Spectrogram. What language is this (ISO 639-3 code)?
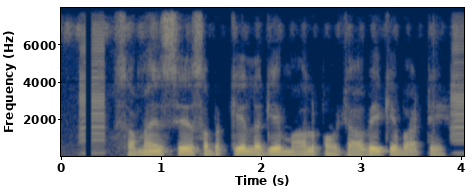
bho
